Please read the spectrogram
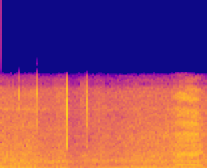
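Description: Road traffic noise from cars on a nearby city street: a steady rush that thins out after about a second.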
